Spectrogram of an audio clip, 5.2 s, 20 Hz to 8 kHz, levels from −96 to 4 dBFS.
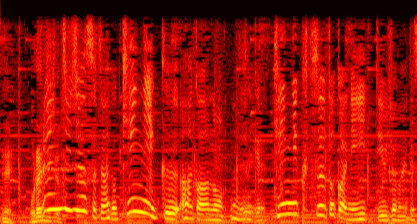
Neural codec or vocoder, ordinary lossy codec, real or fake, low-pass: none; none; real; 7.2 kHz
